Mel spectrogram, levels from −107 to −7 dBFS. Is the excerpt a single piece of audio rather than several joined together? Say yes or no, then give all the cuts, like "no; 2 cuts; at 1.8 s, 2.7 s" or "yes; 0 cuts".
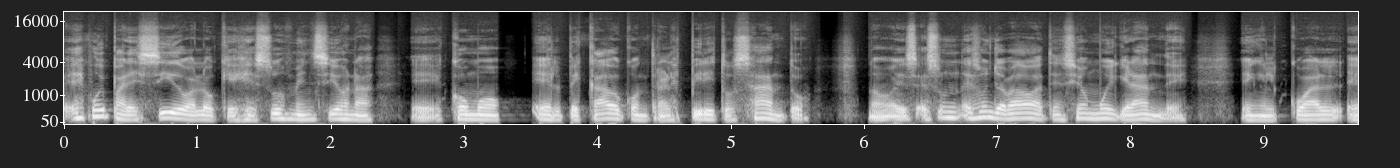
yes; 0 cuts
